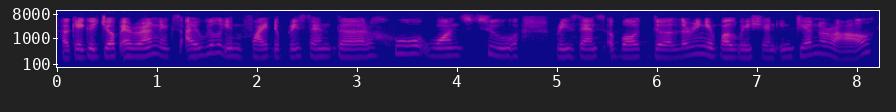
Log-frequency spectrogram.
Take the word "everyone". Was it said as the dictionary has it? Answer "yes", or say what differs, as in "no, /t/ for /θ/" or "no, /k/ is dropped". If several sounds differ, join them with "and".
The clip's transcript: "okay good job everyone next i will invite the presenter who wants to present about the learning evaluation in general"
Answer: no, /v/ is dropped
